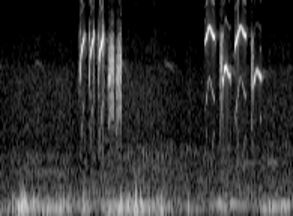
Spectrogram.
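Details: Female cinereous tit calling a male: a quick burst of four rasping, high notes, a pause, then four clearer, falling chirps, with a soft low rumble throughout.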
